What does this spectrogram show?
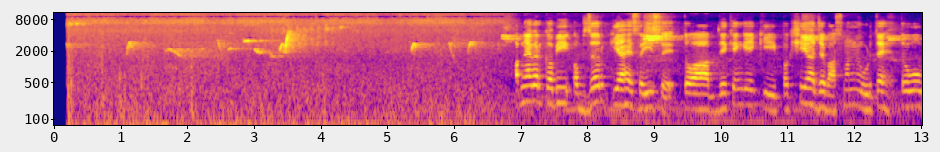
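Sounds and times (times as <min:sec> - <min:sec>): birds whistled calls: 0:00.2 - 0:07.1, 0:08.8 - 0:09.5, 0:12.3 - 0:13.0
background hiss: 0:00.2 - 0:09.5.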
